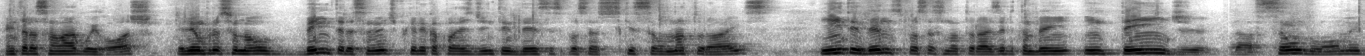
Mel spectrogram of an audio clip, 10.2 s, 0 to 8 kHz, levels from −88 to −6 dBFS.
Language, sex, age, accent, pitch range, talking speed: Portuguese, male, 20-39, Brazilian, 130-150 Hz, 200 wpm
